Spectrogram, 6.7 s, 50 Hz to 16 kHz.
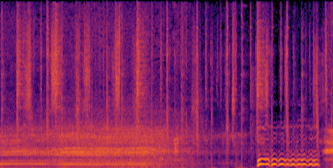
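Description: An FKM MTX 150 Hybrid motorcycle engine hums and rises as the bike accelerates to around 30 on a test ride, with wind rush, then a warbling tone briefly sounds near the end.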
